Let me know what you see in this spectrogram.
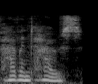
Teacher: of the tongue and other parts of the mouth it is the voiceless sound H which occurs at the beginning of Haven house when the glottis is open and there is no manipulation of · When the glottis is open and there is no manipulation of the air passing out of the mouth, the sound produced is that represented by H. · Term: Glottals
